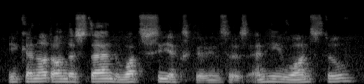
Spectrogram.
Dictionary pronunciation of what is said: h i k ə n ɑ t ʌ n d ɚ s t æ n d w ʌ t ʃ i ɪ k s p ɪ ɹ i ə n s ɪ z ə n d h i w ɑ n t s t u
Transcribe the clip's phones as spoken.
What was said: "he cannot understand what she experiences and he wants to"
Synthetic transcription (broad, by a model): h i k ə n ɑ t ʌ n d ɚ s t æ n d w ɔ t s i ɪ k s p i ɹ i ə n s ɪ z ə n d h i w ɑ n t s t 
